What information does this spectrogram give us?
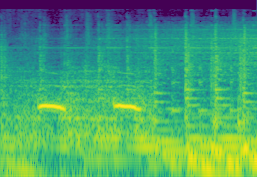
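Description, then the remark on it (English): Two ringing, bell-like "who" calls from a pack animal, used to relocate and bring the pack back together and carrying several kilometers, each a clear, steady mid-pitched tone lasting about a quarter second, spaced apart over a low rumbling background with a few faint clicks afterward. “And the who call, which is this wonderful ringing bell sound, will travel over very large distances, several kilometers at least, and bring the pack back together.”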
